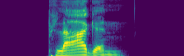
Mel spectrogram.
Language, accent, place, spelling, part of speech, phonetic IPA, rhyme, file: German, Germany, Berlin, Plagen, noun, [ˈplaːɡn̩], -aːɡn̩, De-Plagen.ogg
- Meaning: plural of Plage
